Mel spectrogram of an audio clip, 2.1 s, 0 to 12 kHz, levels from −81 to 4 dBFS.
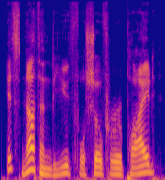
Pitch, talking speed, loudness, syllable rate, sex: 130 Hz, 175 wpm, -19 LUFS, 5.5 syllables/s, male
